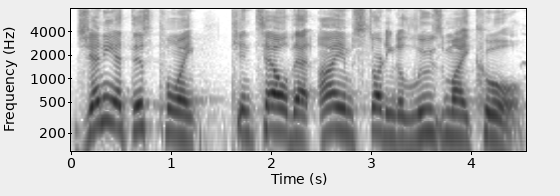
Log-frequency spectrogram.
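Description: A young adult male pastor preaching a sermon, telling a story with animated back-and-forth and poking fun at himself. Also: high voice, unhurried, in a large hall. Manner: animated storytelling, acts out both sides of an argument, self-mocking. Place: church sanctuary.

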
